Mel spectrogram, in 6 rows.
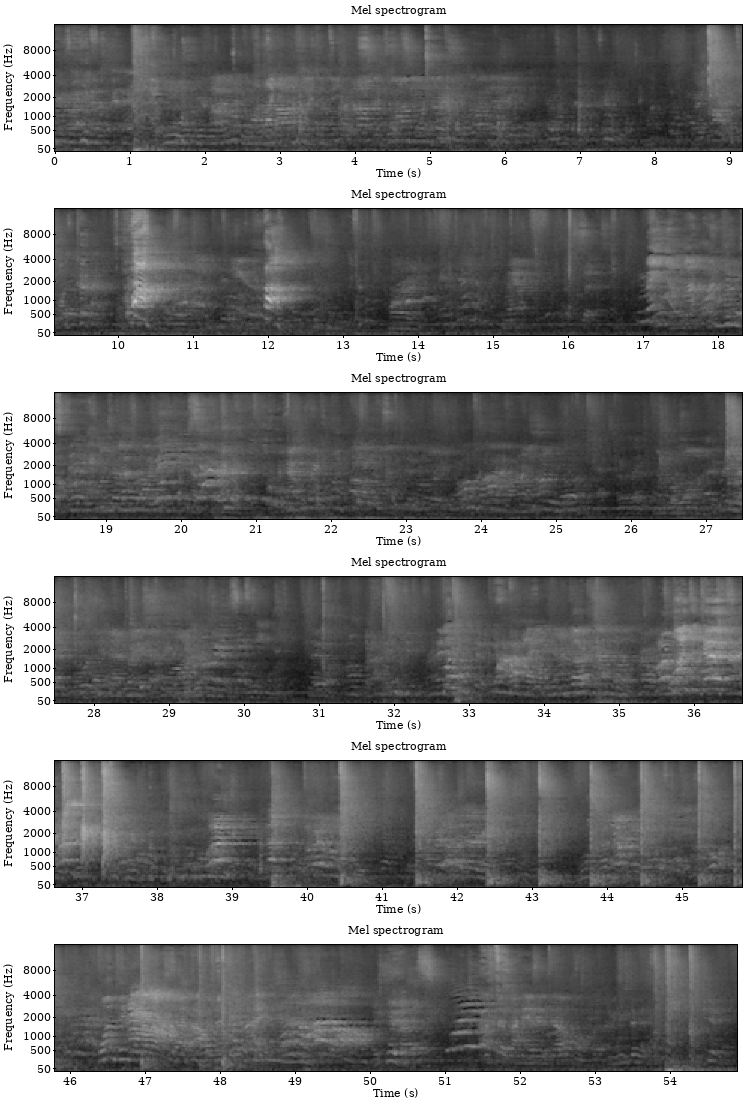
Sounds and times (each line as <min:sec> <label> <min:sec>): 0:08.6 Volleyball Game 0:13.6
0:32.7 Volleyball Game 0:33.4
0:36.3 Volleyball Game 0:50.2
